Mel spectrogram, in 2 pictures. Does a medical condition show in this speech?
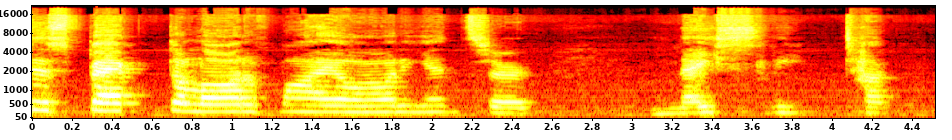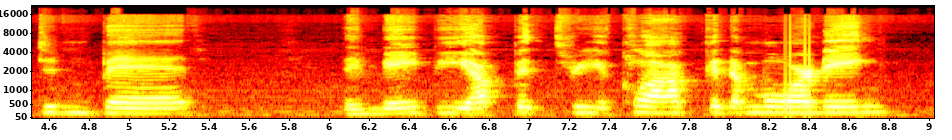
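No.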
